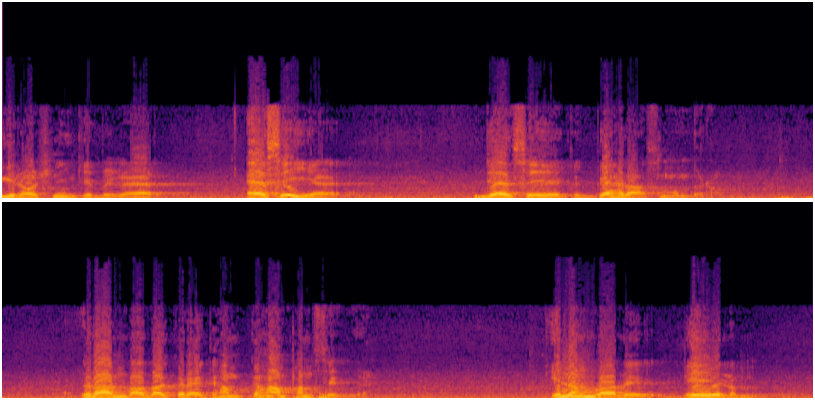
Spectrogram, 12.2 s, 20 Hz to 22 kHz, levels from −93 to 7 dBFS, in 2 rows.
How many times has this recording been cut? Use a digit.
1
